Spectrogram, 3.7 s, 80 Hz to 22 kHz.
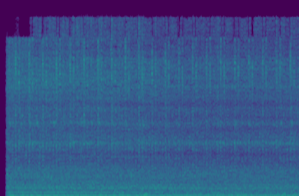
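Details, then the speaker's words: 1997 Subaru Legacy petrol engine at idle: low lumpy rumble wavering irregularly, sporadic like an exhaust leak or ignition miss, weird low noise through intake pipe; began after fitting '95 intake pipe, persisted with original; earlier P0505 IACV code, now none; erratic idle. "the engine sounds like it's got an exhaust leak maybe. A little bit of a rumble to it, but it's sporadic and it sounds almost like an ignition miss or something."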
